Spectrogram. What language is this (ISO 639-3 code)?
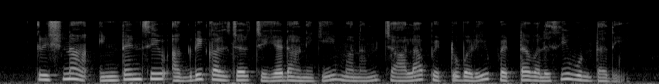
tel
